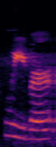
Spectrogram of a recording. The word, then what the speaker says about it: Kliewer: Okay, so We Used to Live Here by Marcus Kliewer. I know there's no V in his name, but that's how you pronounce it.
